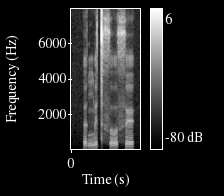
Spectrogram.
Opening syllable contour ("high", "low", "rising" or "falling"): low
